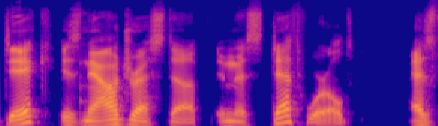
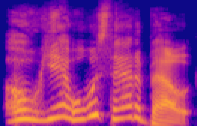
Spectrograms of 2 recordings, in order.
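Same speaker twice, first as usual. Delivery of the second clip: high-pitched, eager question; real burst of curiosity, pitched high; sudden excited curiosity; 14 semitones higher, 4 dB louder than usual. Real, not acted. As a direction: perk right up at the reminder. Suddenly reminded of a puzzling scene.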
